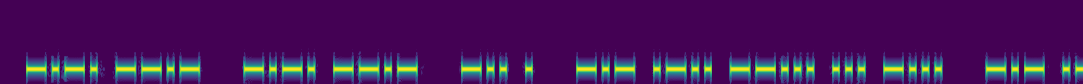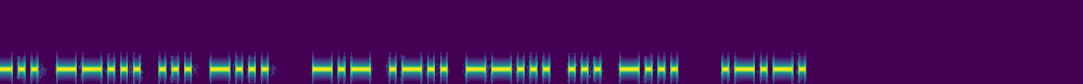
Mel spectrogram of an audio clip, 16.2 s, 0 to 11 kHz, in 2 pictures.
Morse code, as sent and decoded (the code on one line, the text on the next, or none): -.-. --.- / -.-. --.- / -.. / -.- .-.. --... ... -... / -.- .-.. --... ... -... / -.- .-.. --... ... -... / .-.-.
CQ CQ DE KL7SB KL7SB KL7SB <AR>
